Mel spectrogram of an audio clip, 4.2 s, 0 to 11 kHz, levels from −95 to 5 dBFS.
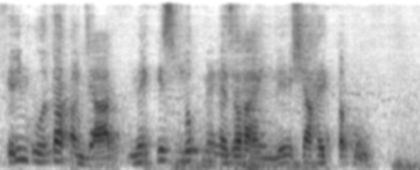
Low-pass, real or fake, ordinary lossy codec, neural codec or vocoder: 9.9 kHz; fake; AAC, 64 kbps; codec, 44.1 kHz, 1.7 kbps, Pupu-Codec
